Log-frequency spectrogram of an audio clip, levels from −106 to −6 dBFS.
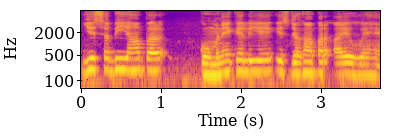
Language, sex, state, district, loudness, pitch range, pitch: Hindi, male, Punjab, Fazilka, -15 LUFS, 150-195 Hz, 170 Hz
